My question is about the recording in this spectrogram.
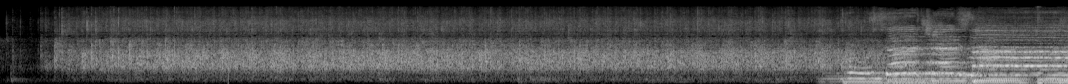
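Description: An audience applauding steadily in a hall for about eight seconds. Near the end a band comes in with a low bass line, and children start singing over it.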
